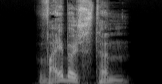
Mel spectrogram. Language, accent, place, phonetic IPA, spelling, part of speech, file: German, Germany, Berlin, [ˈvaɪ̯bɪʃstəm], weibischstem, adjective, De-weibischstem.ogg
- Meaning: strong dative masculine/neuter singular superlative degree of weibisch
